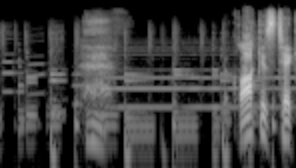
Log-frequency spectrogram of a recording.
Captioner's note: sigh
